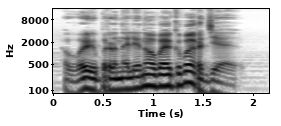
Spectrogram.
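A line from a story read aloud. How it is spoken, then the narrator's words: Thunderous question. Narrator (Russian): Громовым голосом Лето вопросил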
